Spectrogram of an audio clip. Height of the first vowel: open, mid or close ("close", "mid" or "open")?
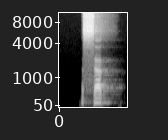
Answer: open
